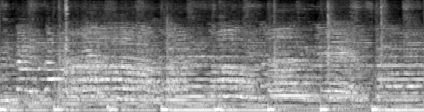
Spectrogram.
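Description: A group of men and women singing a gospel song together to guitar accompaniment, with hand clapping on the beat.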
